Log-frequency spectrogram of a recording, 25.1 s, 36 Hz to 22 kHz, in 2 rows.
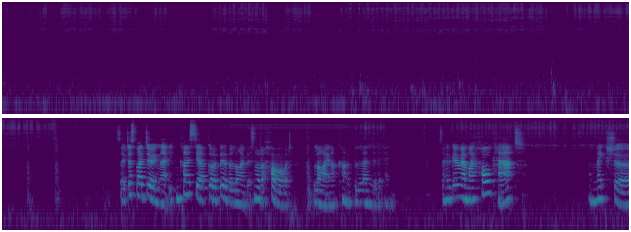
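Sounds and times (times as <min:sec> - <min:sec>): charcoal rubbing on paper: 0:00.0 - 0:03.4, 0:04.2 - 0:13.6, 0:19.7 - 0:20.2, 0:22.2 - 0:25.0
low room hum: 0:00.0 - 0:25.0.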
